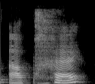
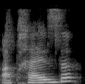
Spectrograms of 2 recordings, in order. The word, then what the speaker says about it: après: So here we have the first one, après, not après. You don't pronounce the S at the end, just the last vowel sound, après le collège.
